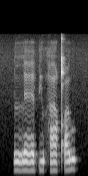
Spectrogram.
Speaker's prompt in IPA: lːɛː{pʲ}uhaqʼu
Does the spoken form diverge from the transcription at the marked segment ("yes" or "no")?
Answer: no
